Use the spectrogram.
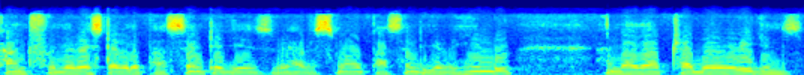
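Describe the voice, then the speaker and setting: Over noticeable background noise, a man talks at a fairly quick pace in a fairly low, monotone, flat voice. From Uganda. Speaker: Buddhist monk. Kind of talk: dharma talk.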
